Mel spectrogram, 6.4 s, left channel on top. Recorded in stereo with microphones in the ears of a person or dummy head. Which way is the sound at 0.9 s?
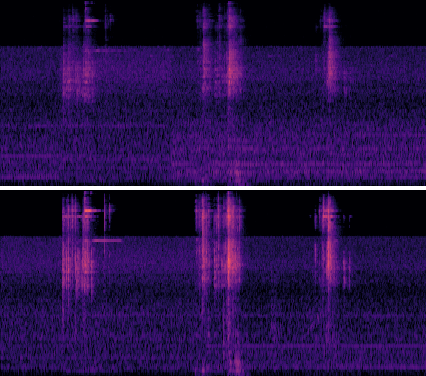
55° right (ahead or behind).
